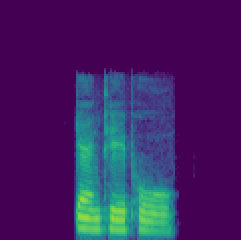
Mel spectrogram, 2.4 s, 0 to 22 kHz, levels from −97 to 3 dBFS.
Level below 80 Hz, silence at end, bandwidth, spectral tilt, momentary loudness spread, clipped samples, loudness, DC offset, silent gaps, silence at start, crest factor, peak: -64 dBFS; 0.7 s; 7.2 kHz; -7 dB/octave; 10 LU; under 0.1%; -19 LUFS; under 0.1%; none; 0.75 s; 18 dB; -2 dBFS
